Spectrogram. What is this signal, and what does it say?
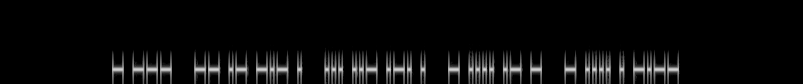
Morse code, heard as a keyed tone, about 34 wpm, 700 Hz. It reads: TO MAKE SURE THAT THEY
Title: Sets of 5 Words Encore2 35wpm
